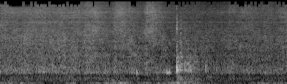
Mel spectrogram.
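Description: Bacon and kimchi stir-frying with a pinch of chili powder, a steady close hiss and sizzle with a single sharp utensil scrape partway through; no voices.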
